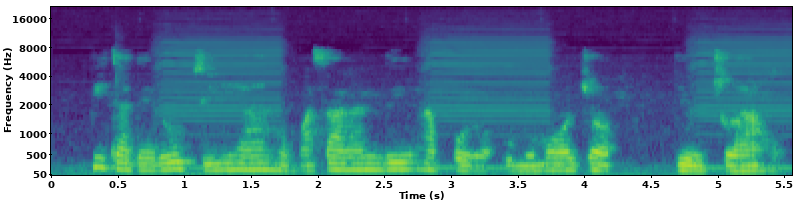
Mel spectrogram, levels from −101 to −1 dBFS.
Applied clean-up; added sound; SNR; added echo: none; Telephone; 19 dB; none.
